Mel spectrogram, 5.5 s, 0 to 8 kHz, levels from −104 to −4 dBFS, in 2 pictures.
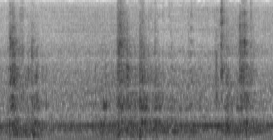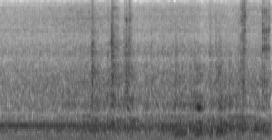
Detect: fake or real real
